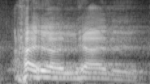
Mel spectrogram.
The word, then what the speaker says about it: Ayo Liade: Okay, you know his name is Ayo, I call him Ayo, so I just pronounce it Ayo Liade.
